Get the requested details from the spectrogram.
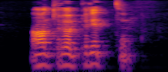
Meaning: second-person plural past historic of entreprendre
- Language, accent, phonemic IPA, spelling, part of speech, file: French, Canada, /ɑ̃.tʁə.pʁit/, entreprîtes, verb, LL-Q150 (fra)-entreprîtes.wav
